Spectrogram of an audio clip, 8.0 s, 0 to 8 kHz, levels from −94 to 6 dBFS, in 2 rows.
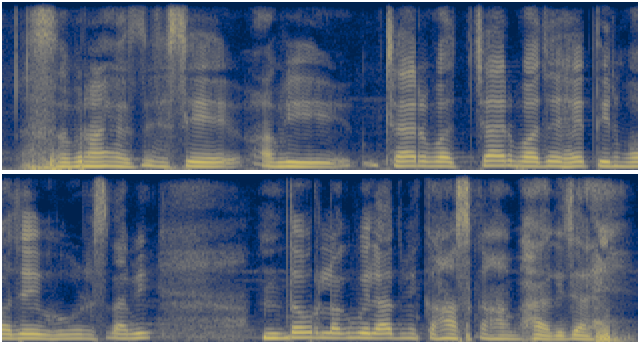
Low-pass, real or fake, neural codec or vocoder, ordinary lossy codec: none; real; none; none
